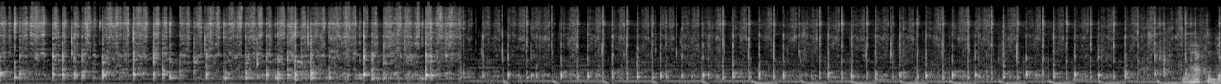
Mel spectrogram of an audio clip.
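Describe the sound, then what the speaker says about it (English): Hollandaise sauce with lemon juice whisked in a bowl, a fast run of close, rhythmic scraping clicks that grows more distinct and evenly paced midway through. "And now we're gonna whisk this together."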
